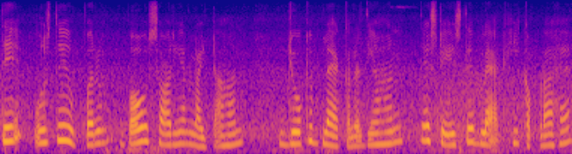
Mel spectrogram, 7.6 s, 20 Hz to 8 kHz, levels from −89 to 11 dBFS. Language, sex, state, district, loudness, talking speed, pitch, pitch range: Punjabi, male, Punjab, Kapurthala, -17 LUFS, 155 wpm, 230 Hz, 210-265 Hz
